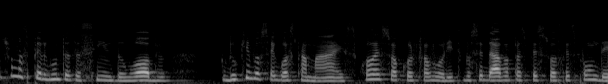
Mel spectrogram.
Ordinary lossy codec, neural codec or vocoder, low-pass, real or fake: none; none; 7.2 kHz; real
